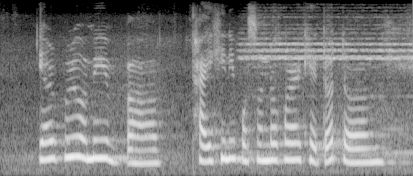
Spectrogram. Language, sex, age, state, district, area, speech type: Assamese, female, 18-30, Assam, Kamrup Metropolitan, urban, spontaneous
